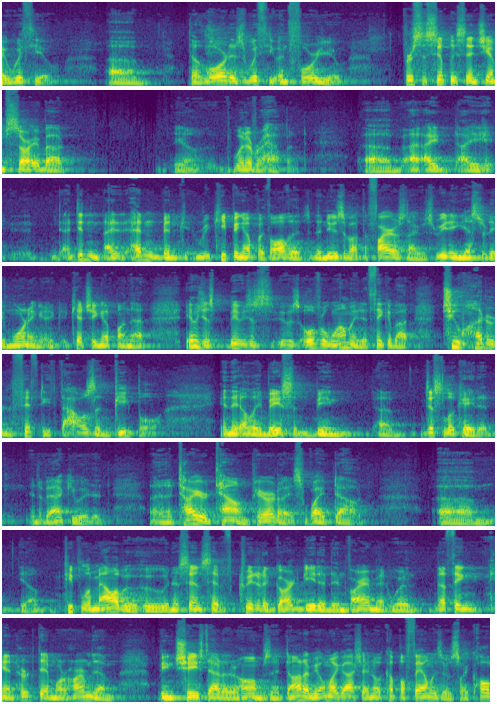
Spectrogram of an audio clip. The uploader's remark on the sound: Worship Service - Audio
